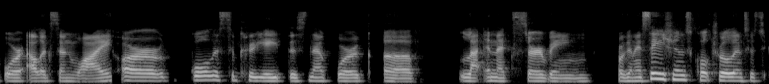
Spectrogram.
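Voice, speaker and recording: Upbeat low-voiced young woman. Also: smooth. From Puerto Rico. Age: young adult. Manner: upbeat, laughs often while talking. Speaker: guest. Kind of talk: podcast interview.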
